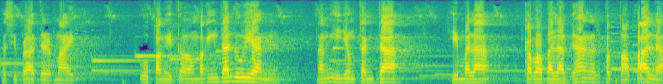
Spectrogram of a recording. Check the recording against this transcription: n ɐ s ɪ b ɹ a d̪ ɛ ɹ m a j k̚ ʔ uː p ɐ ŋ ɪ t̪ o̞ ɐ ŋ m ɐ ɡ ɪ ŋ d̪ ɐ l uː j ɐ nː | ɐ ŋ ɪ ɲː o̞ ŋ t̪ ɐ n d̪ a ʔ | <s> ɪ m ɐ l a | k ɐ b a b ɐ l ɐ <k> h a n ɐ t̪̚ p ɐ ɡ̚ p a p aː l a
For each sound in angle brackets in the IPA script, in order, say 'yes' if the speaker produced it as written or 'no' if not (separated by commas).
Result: no, no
